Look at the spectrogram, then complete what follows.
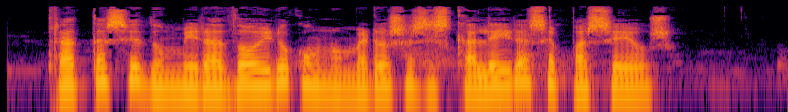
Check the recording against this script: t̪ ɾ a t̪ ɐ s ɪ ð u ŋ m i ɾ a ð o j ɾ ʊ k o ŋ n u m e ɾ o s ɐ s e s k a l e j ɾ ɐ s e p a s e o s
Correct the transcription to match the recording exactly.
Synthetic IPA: t̪ ɾ a t̪ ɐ s ɪ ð u ŋ m i ɾ a ð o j ɾ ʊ k o ŋ n u m e ɾ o s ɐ s e s k a l e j ɾ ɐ s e p a s e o s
